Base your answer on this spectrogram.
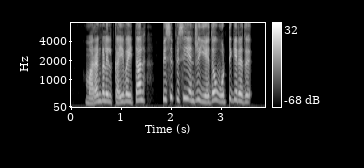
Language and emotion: Tamil, disgusted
